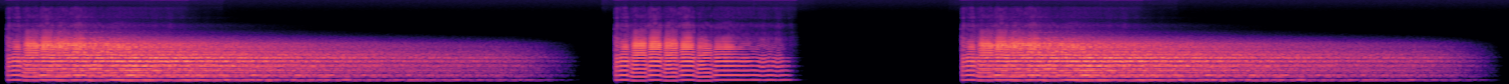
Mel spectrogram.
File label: Trumpet Trails Binaural; Flashback; Blackhole Immersive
